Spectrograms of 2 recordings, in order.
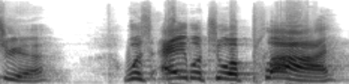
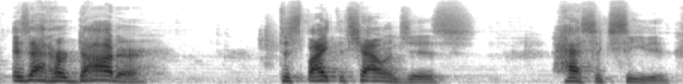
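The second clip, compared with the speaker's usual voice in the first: dropping much softer and lower; soft, low, intimate close to the story; hushed; 7 semitones lower, 9 dB quieter than usual. Real, not acted. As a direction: let it fall to a near hush. Quiet climax of the story.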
